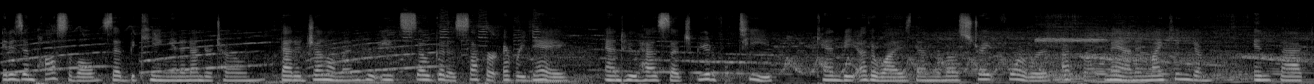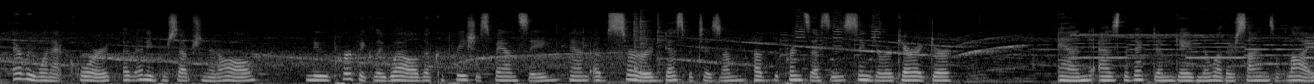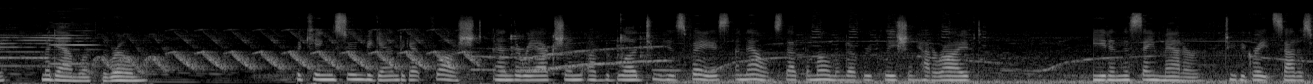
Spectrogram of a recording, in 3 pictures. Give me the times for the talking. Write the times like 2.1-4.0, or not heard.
0.0-22.6, 23.6-27.8, 29.2-36.1, 37.2-39.3.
